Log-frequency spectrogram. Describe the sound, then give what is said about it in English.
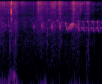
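Faint bird chirps and calls come through in woodland over rustling and thudding footsteps outdoors, with no one speaking. “We hear the birds.”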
